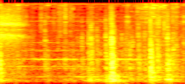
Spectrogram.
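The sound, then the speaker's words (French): A bunch of keys that opens all the doors jangles and clinks in short, bright metallic bursts, moderately loud, with no voices present. “Avec le trousseau de clés qui ouvre toutes les portes.”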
